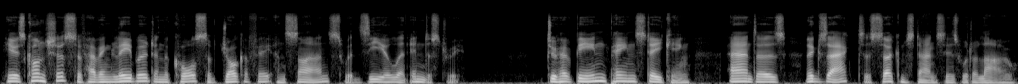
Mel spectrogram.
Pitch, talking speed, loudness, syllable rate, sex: 115 Hz, 165 wpm, -19 LUFS, 5.2 syllables/s, male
